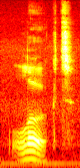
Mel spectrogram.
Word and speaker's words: looked: pronunciations of this words this is looked looked this is like okayer this is like a long o sound look after that you have the C and after that you have the T sound looked and for this verb we don't say the a sound we only say the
